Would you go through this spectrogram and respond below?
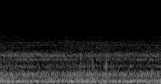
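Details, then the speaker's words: Chinese diesel heater in military enclosure, running about 2 to 3 minutes after lighting, warm exhaust and warm air output: steady even low rumble and hum, no knocks or surges; burning smoothly, normal running. "good okay it's been going for about 2 or 3 minutes smell definitely warm exhaust coming out"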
